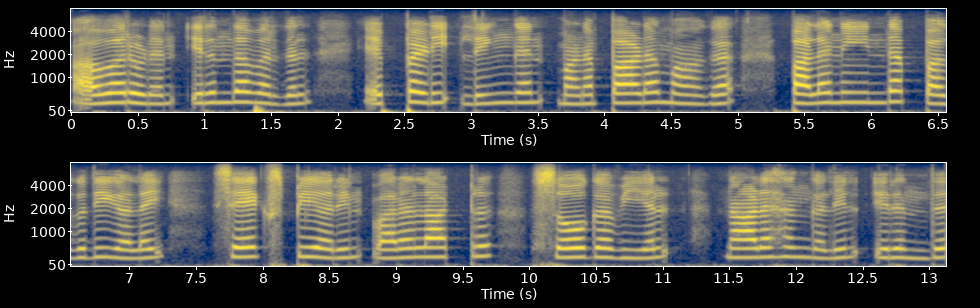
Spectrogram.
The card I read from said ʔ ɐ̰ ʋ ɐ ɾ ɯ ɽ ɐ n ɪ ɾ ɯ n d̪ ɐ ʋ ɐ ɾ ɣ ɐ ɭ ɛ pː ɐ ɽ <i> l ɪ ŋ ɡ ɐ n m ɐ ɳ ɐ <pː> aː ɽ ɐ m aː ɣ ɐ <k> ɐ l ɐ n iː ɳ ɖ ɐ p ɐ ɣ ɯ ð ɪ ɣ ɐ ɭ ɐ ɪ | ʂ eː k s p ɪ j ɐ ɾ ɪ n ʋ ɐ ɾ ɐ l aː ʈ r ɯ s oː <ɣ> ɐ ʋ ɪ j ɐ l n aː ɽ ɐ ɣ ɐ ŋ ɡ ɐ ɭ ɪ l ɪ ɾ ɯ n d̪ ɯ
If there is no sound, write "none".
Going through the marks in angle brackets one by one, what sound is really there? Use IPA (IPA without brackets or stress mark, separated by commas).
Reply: i, pː, p, ɣ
